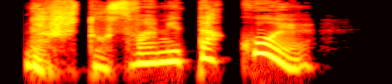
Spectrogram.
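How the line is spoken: Bewildered exclamation. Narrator (Russian): ничего не понимая, воскликнула Кэтлин

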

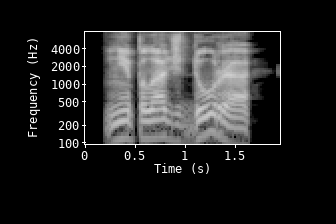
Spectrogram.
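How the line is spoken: Shouting from a roof. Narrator (Russian): кричал он с крыши

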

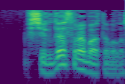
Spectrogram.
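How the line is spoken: Almost calm question. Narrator (Russian): спросила Яна почти спокойно

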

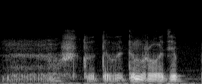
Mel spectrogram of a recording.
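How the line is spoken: Muttered. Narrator (Russian): пробормотал Георгий

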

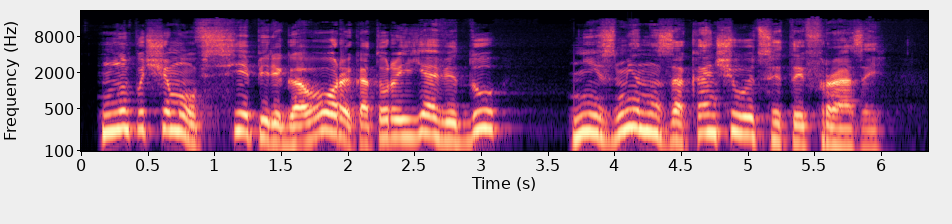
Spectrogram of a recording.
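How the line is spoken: Sighing. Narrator (Russian): вздохнул молодой человек

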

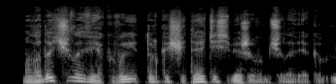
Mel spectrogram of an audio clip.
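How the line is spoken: Soft. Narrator (Russian): мягко сказал я

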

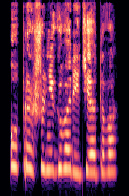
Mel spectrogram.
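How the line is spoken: Pleading. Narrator (Russian): взмолилась Дора

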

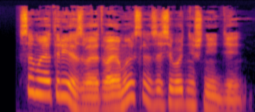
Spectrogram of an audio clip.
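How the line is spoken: Grumble. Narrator (Russian): буркнул грешник

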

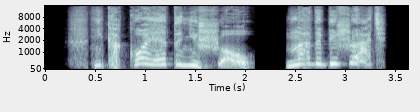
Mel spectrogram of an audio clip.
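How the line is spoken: Loud frightened whisper. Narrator (Russian): громко прошептал ему на ухо испуганный Иван Дадонович

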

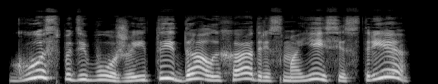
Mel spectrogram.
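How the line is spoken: Exclaimed. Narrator (Russian): воскликнула Пьета

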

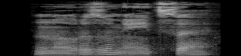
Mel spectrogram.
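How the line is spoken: Sarcastic agreement. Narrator (Russian): согласилась Адельхайда язвительно

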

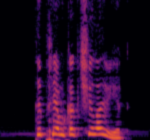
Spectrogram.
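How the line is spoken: Ringing laughter. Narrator (Russian): звонко рассмеялся эльф

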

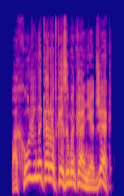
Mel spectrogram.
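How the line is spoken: Shouting. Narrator (Russian): кричала

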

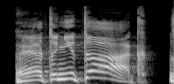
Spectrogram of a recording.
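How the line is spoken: Shouting captain. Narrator (Russian): закричал капитан

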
